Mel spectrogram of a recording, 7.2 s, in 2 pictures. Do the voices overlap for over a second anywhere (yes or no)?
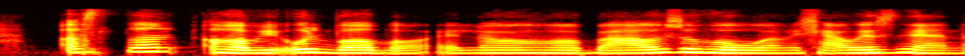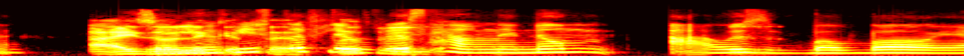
yes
